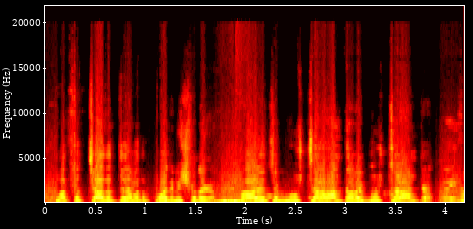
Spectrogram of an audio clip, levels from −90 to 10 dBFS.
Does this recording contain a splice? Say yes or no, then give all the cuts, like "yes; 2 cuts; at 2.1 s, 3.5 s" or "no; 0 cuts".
yes; 1 cut; at 1.7 s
